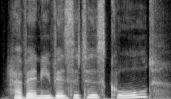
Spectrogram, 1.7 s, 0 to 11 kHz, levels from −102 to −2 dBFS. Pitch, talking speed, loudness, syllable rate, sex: 215 Hz, 140 wpm, -17 LUFS, 6.4 syllables/s, female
